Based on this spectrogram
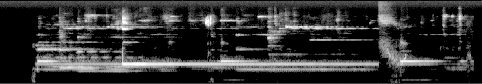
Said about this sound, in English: Okay. I can play it again if you want, if you need it, but those are Aunt Meg's wind chimes. That is correct.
